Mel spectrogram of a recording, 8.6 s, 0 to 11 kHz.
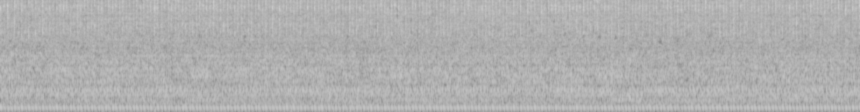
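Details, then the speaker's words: Yard Machines 21-inch 179cc OHV snowblower, a curb find, possibly on old fuel, at full throttle: loud, steady single-cylinder buzz holding even speed without surging or missing. "That's full throttle. That was full throttle. I'll let it run for like another minute."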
